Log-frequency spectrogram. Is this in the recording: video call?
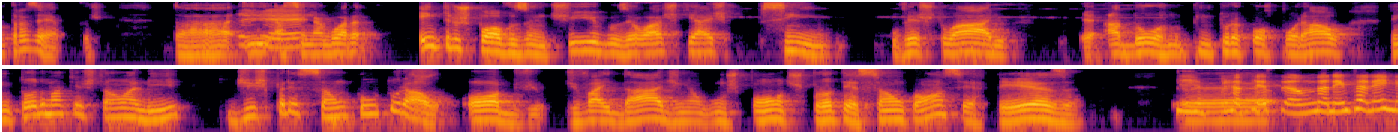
yes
